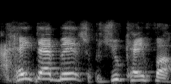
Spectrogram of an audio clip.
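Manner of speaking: mocking, bitter, resentful griping voice. Imitating a bitter baby daddy: imitating a bitter baby daddy. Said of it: "A bitter ass baby daddy".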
